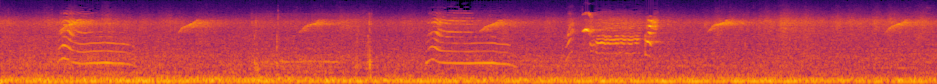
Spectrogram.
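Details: Tiny wild newborn monkey with its leg stuck in a tree: repeated high, falling and rising squealing cries with short gaps; infant distress cry.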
